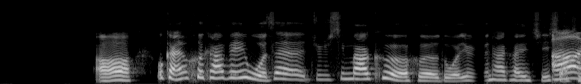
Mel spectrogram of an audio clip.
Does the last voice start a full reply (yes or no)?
yes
